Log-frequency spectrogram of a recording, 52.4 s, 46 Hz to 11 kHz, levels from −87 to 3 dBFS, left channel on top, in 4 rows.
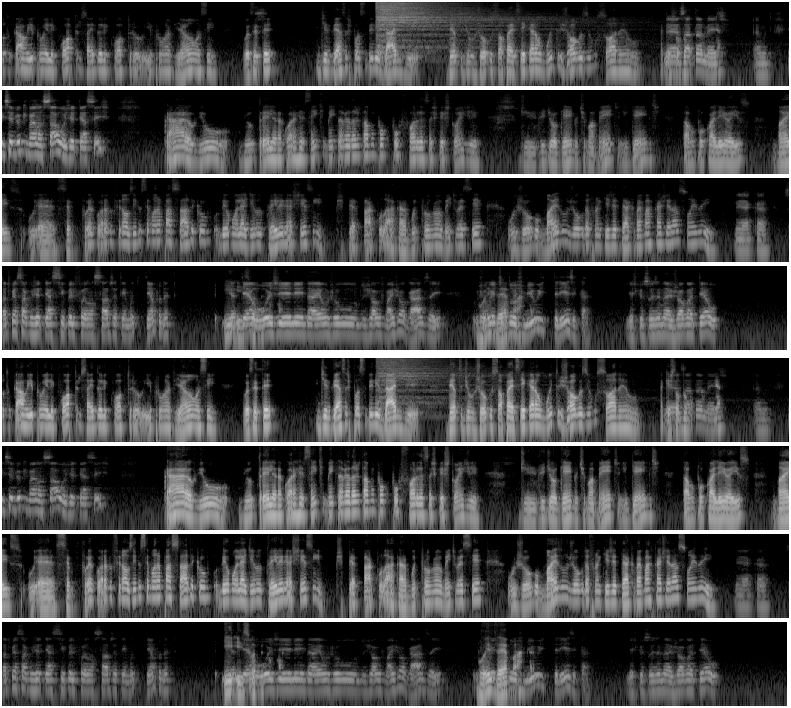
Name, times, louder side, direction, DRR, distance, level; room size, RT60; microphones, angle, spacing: voice 1, 0.0-3.6 4.0-4.5 5.2-6.9 7.4-10.6 11.1-11.5 11.9-12.0 15.8-16.9 17.1-21.1 21.8-24.0 24.5-25.5 26.0-34.2 34.7-38.1 43.0-43.6 47.3-48.0, right 6 dB, 70° right, 0.3 m, -32 dB
sound 1, 6.2-10.3, left 6 dB, 65° left, 0.9 m, -42 dB
voice 2, 11.0-12.1 12.5-14.9 21.4-21.6 38.4-39.0 39.3-42.2 43.1-46.7 47.2-49.1 49.8-51.3, left 4 dB, 45° left, 0.3 m, -38 dB
5.1 x 2.0 x 2.8 m
head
